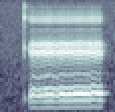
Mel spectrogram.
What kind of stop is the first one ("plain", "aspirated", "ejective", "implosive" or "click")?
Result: ejective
